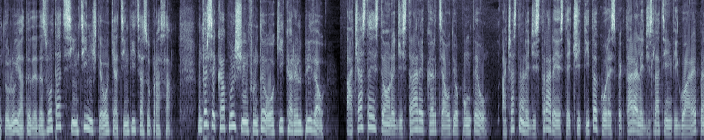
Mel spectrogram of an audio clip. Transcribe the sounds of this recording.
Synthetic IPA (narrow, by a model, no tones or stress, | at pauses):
nt̪ulujat̪ɨt̪̚d̪e̞d̪e̞zvo̞lt̪at̪ʲsimt̪siniʃt̪e̞o̞kʲat̪sint̪it̪sʲasupɾʔasa̰ɨnt̪oarse̞kapulʃiɨnfɾunt̪əo̞kʲikaɾe̞ɨlpɾivea̰w | at͡ʃast̪aje̞st̪eo̞ɨnɾe̞d͡ʒist̪ɾaɾe̞kərt̪sʲaud̪io̞puŋk̚t̪e̞uat͡ʃast̪əɨnɾe̞d͡ʒist̪ɾaɾe̞je̞st̪e̞t͡ʃit̪it̪əkuɾe̞spe̞k̚t̪aɾeale̞d͡ʒislʔat̪sijejinviɡuaɾʔe̞pe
